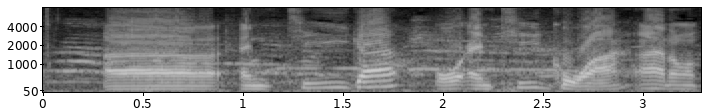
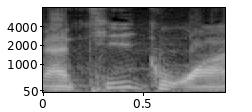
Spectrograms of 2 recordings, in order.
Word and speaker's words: Antigua: Thomas, Antigua. I think at the start of my filming sessions, I started saying Antigua, and then I heard that the locals say, "No, we're in Antigua."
